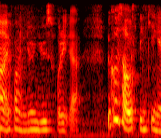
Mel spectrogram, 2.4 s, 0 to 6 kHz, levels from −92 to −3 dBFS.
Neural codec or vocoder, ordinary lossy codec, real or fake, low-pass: codec, 16 kHz, 16 kbps, FreqCodec, larger model; none; fake; 5.4 kHz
